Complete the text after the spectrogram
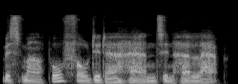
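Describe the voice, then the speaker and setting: A man's voice: deep voice, steady tone, unhurried, a bit bright, breathy edge, dry recording. A man reading a scripted detective story as an audiobook narrator.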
